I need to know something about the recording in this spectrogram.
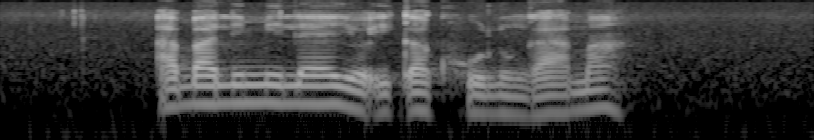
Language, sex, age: Xhosa, male, 24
